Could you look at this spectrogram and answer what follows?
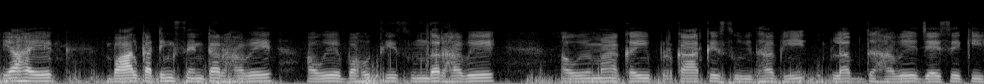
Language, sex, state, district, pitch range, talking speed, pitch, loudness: Chhattisgarhi, male, Chhattisgarh, Raigarh, 130-145 Hz, 130 wpm, 140 Hz, -21 LUFS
